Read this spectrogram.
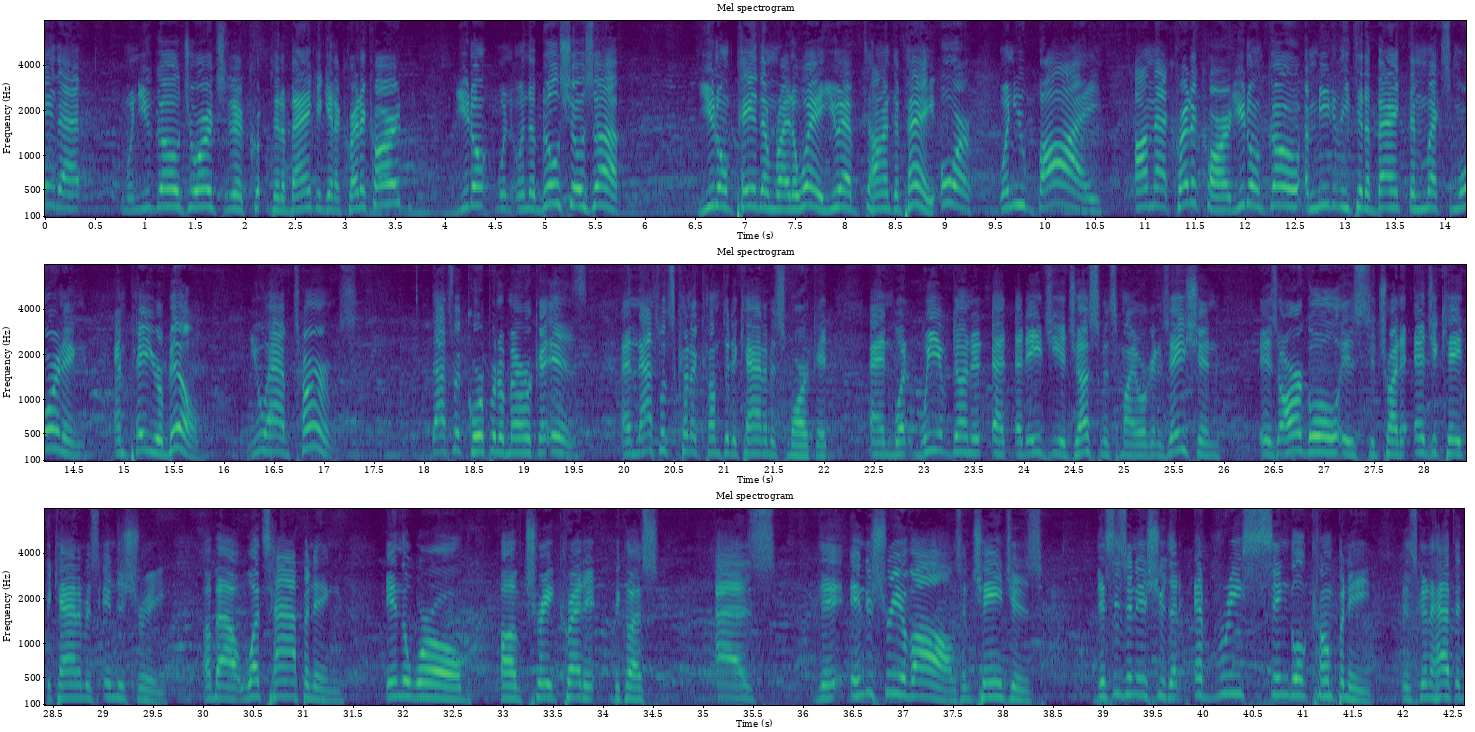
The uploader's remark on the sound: Live From The 2019 USCC Expo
